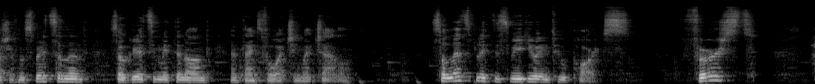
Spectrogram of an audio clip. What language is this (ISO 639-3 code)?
eng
